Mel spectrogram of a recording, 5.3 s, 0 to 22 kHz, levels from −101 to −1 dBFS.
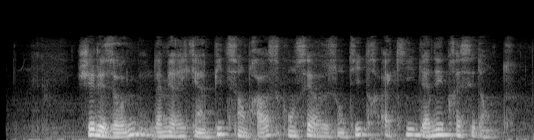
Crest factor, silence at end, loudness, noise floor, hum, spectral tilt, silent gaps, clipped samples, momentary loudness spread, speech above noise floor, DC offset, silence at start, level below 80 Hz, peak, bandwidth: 18 dB; 0.05 s; -28 LUFS; -53 dBFS; none; -8.5 dB/octave; none; under 0.1%; 12 LU; 26 dB; under 0.1%; 0.3 s; -56 dBFS; -8 dBFS; 7.4 kHz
